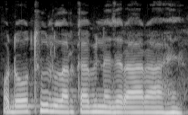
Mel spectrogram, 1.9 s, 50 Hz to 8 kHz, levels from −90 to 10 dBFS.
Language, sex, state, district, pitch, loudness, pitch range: Hindi, male, Arunachal Pradesh, Papum Pare, 140 Hz, -12 LUFS, 130-140 Hz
